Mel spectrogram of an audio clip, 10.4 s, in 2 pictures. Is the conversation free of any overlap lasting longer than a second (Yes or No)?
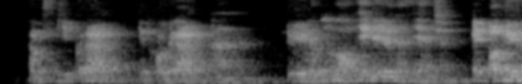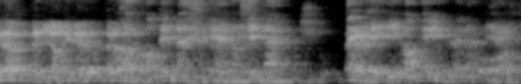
Yes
